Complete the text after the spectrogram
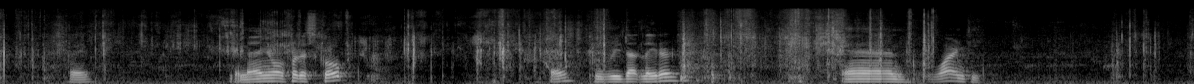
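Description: Paper leaflets rustle as they are handled.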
